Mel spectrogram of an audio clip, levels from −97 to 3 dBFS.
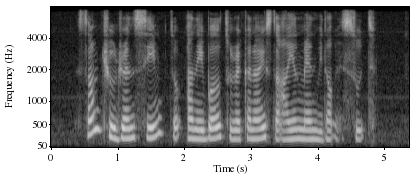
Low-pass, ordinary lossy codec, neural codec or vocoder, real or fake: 7.2 kHz; none; none; real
